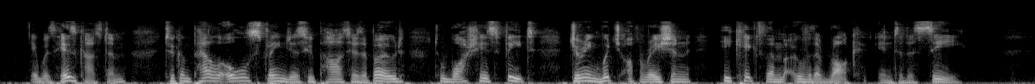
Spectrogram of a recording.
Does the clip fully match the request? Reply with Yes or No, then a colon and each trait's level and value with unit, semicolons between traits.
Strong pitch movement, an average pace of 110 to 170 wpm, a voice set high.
No: wide, 5.7 semitones; average, 160 wpm; low, 120 Hz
